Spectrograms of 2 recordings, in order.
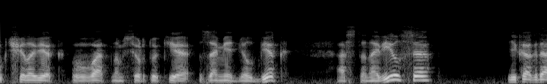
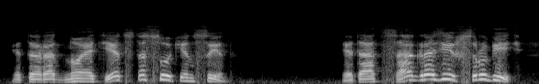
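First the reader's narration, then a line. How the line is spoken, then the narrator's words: Cracking falsetto shout. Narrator (Russian): Срывающимся фальцетом закричал он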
